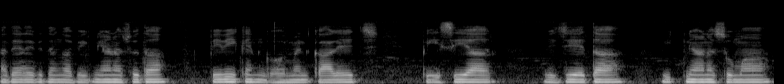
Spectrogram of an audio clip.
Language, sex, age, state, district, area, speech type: Telugu, male, 18-30, Andhra Pradesh, Chittoor, rural, spontaneous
